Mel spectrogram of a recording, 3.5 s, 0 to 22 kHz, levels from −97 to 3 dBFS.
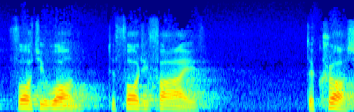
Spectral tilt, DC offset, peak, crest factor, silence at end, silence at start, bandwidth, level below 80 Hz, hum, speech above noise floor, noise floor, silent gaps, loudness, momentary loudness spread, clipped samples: -7 dB/octave; under 0.1%; -12 dBFS; 18 dB; 0 s; 0.2 s; 13 kHz; -76 dBFS; none; 38 dB; -65 dBFS; none; -29 LUFS; 13 LU; under 0.1%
